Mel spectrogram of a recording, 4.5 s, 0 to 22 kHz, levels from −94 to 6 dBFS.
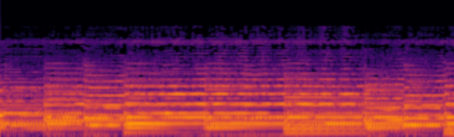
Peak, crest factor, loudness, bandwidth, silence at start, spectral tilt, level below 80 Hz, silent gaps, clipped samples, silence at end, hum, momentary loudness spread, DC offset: -8 dBFS; 14 dB; -22 LUFS; 8.4 kHz; 0 s; -7.5 dB/octave; -50 dBFS; none; under 0.1%; 0 s; none; 3 LU; under 0.1%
